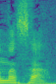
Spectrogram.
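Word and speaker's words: נָסָה: Es una palabra que se puede pronunciar o se escribe como nasá.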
